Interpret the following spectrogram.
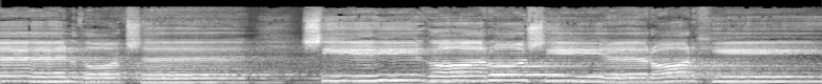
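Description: Solo male Byzantine chant of an apolytikion, here in a long melismatic stretch of held, ornamented notes over a steady low drone (ison). Short breaths come between phrases, one about three seconds in, where the drone shifts pitch.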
